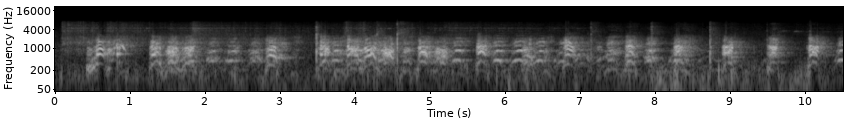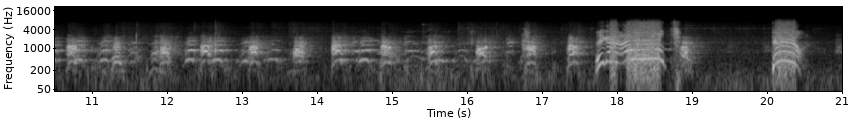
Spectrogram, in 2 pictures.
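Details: German Shepherd Ricon, a police dog in aggression control training with Miami K9 Enforcement, barks loudly and rapidly in dense, continuous volleys, with a few sharper yelps near the end and brief handler commands.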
